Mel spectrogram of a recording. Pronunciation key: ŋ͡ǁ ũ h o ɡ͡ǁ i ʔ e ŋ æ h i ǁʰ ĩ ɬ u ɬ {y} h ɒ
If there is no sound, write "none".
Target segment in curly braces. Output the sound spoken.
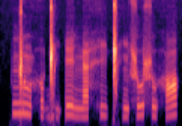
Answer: u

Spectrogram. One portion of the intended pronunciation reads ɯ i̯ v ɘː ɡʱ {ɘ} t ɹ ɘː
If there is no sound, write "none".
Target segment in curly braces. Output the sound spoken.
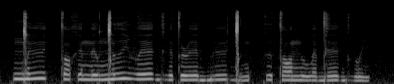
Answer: ɘ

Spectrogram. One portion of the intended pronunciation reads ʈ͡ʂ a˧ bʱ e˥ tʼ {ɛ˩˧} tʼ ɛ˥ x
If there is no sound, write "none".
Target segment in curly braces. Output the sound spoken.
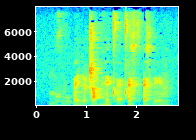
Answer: ɛ˩˧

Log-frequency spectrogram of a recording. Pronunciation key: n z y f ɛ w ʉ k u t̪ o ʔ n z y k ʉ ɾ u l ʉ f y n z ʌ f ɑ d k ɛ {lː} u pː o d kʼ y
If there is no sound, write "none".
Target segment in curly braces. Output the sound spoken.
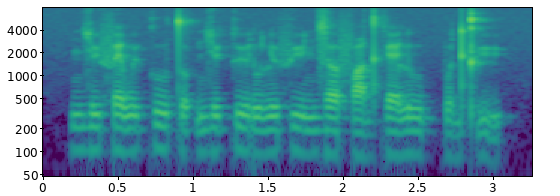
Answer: l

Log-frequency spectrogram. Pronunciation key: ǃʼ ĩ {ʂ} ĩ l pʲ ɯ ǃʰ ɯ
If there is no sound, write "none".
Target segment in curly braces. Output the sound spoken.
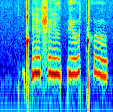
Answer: ʂ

